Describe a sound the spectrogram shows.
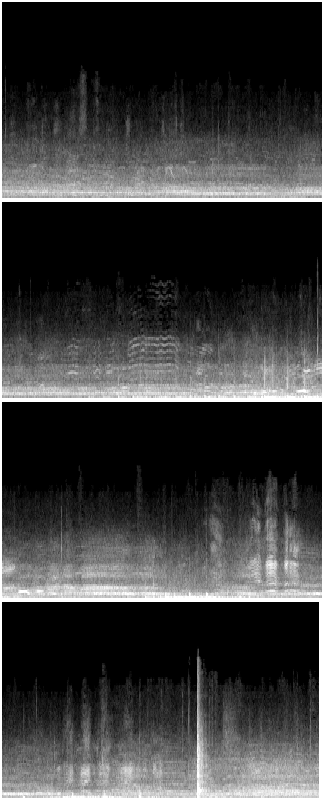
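A stadium crowd murmurs and chants steadily in the distance.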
